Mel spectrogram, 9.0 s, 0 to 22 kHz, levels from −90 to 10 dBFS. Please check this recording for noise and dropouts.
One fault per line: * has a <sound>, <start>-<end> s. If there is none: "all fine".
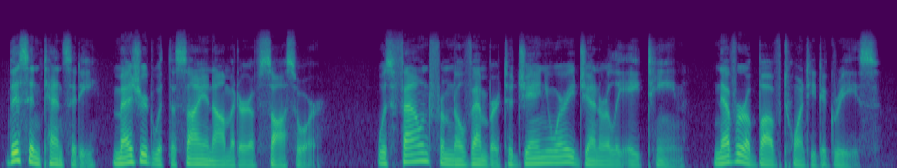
all fine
